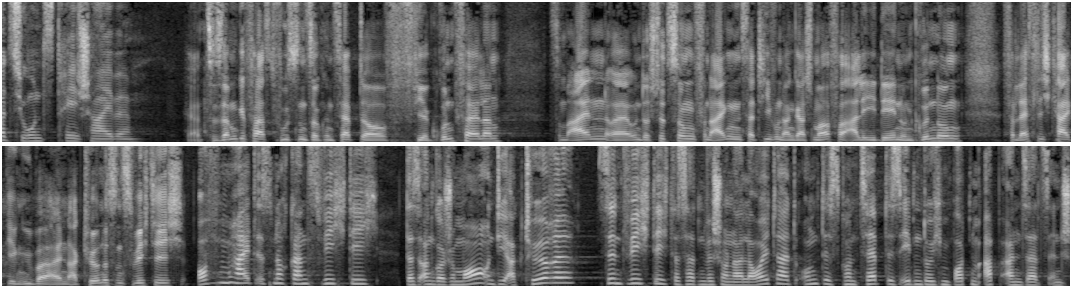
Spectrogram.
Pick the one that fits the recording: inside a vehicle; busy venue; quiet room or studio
busy venue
